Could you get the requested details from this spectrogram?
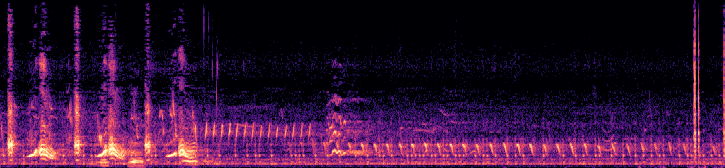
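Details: A Little Friarbird calling and feeding in a bottlebrush tree gives a strange call: three loud, harsh, swooping notes in quick succession, then a long, fast, scratchy chattering series, with a thin high trill briefly between.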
